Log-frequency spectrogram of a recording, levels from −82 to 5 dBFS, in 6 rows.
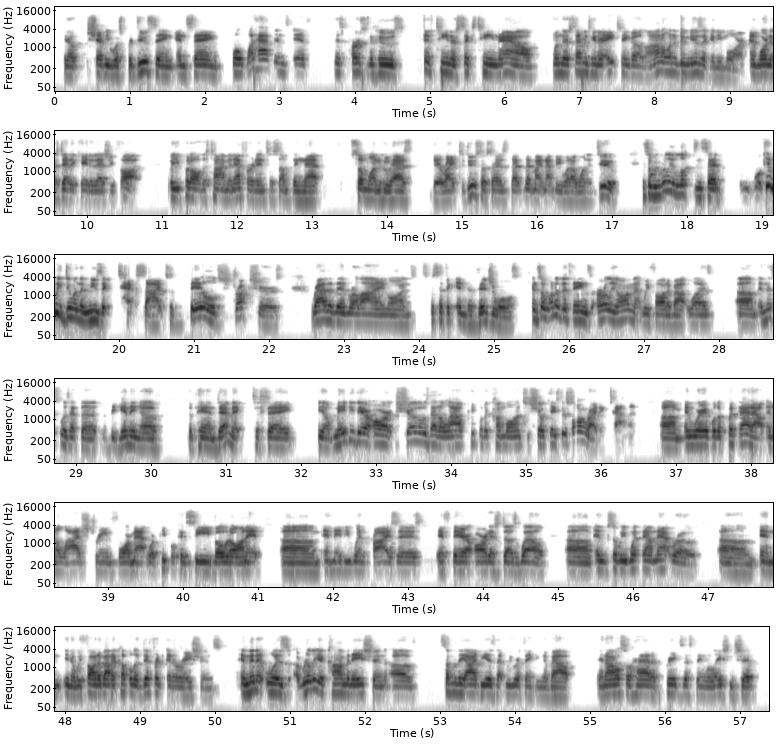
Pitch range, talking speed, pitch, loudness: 120-150 Hz, 215 wpm, 135 Hz, -21 LUFS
